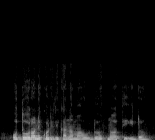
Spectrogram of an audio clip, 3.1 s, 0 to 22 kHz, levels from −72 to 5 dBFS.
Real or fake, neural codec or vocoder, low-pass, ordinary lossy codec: real; none; 14.4 kHz; Opus, 16 kbps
